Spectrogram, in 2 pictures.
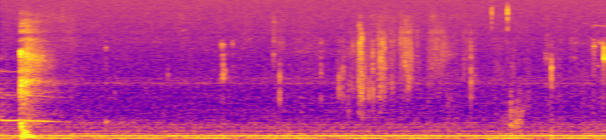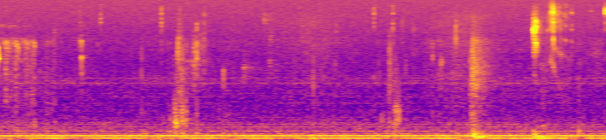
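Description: Quiet mouth sounds of someone tasting wine: scattered small slurps, smacks and wet squishes spread over several seconds, with a steady low hum underneath and no talking.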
